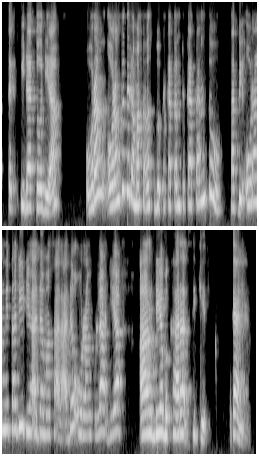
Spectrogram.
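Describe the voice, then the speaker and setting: A Malaysian Malay-accented woman chatting casually about speechmaking, animated, with many fillers and restarts. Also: high-pitched. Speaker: public speaking club guest.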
